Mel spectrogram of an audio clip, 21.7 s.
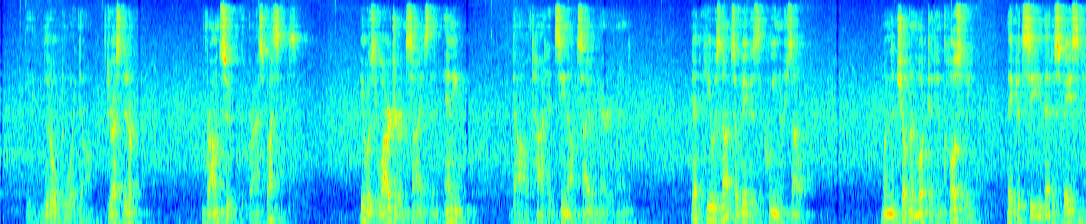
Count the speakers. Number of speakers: one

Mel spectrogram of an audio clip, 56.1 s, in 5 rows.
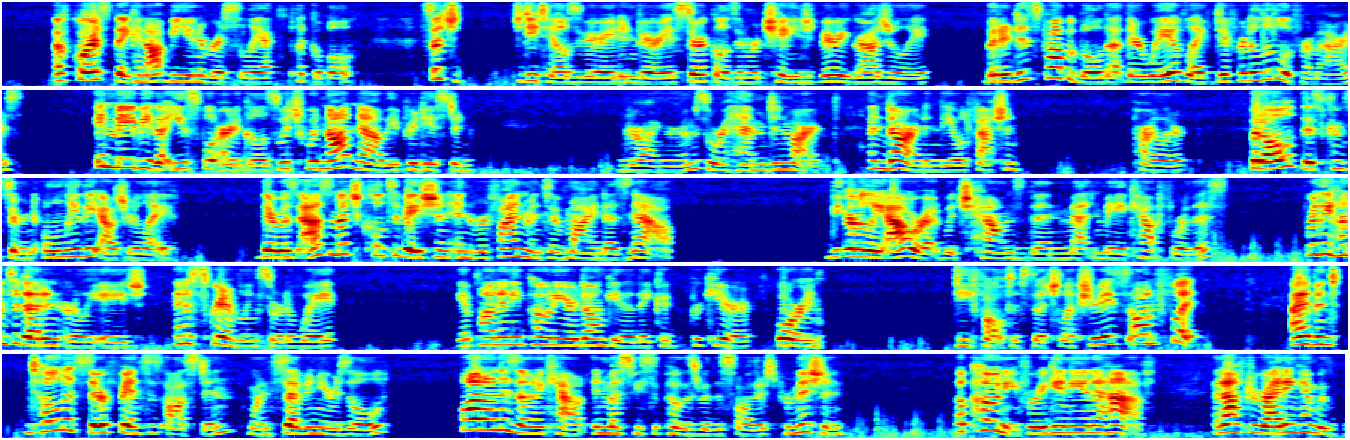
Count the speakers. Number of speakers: one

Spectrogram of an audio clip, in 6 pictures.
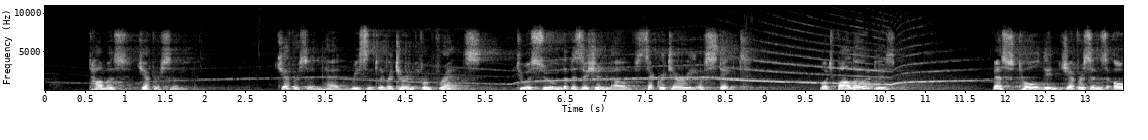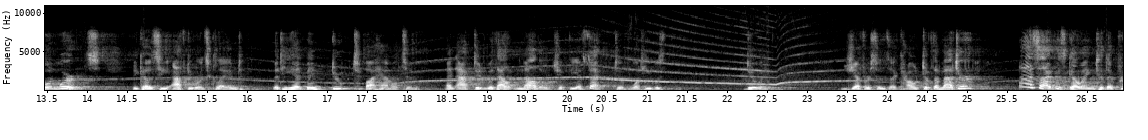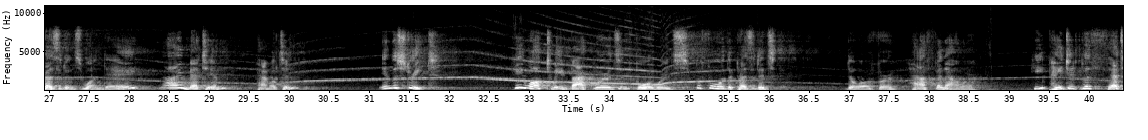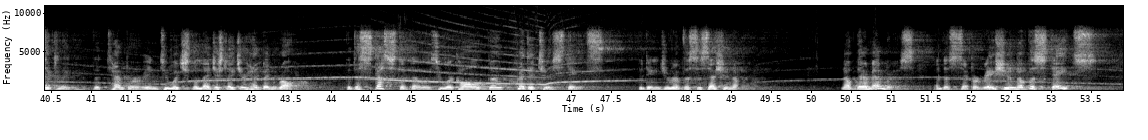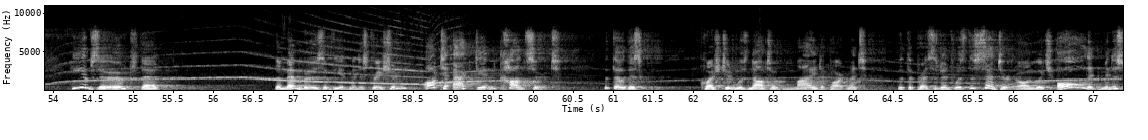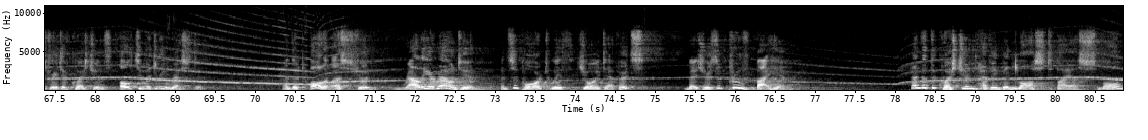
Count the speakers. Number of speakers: one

